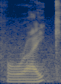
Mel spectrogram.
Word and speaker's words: Prick: We pronounce it Prike.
